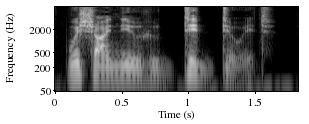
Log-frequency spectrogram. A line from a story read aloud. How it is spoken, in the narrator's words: said Harry bitterly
